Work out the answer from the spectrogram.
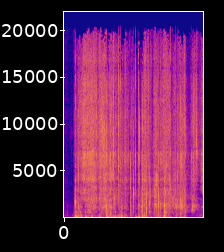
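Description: Paper crinkling and tearing as an envelope stuck with blue tack is peeled off a painted wall beside a desk. A continuous, busy rustle of scrapes and crackles runs for a few seconds after a short silence.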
